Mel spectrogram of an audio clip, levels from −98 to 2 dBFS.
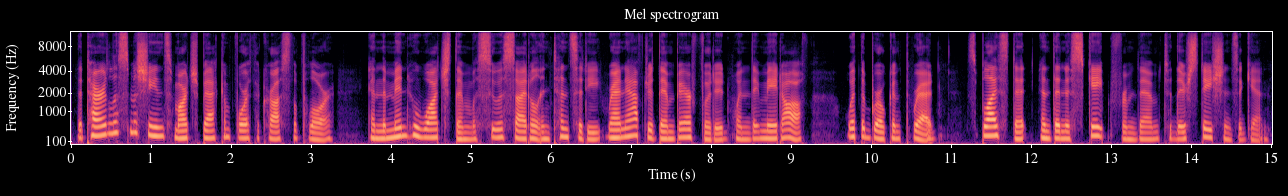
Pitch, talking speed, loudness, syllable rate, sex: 185 Hz, 170 wpm, -21 LUFS, 4.8 syllables/s, female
